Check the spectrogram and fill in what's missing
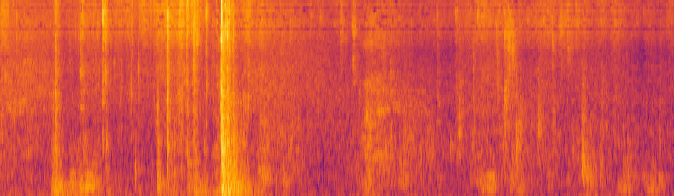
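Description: Racing pigeons coo softly in a loft in low, murmuring bursts, with one sharp knock or click partway through and quiet handling noises around it.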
